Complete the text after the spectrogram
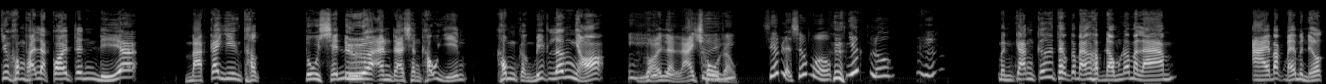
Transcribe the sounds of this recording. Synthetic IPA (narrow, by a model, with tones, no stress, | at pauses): t͡ɕɨ˨˦xə˧wŋ͡mfaː˧˩jlaː˨˩kɔ˧jt͡ɕe˧nɗḭ˧˨ə | maː˨˩kaː˨˦jzi˧ənt̪ʰə˨˩t̚ | t̪o˧jsɛ̰˧˥ɗɨ˧əʔa˧jŋ̟zaː˧˨˩sa˨˩nxə˧˩wzḭ˧˨ən | xə˧wŋ͡mkə˨˩nɓi˦˥ət̚ləː˨˦nɲɔ̰˧˥ | ɣɔ̰˧˨jlaː˨˩la̰ː˧jso˧zo˨˩j | sɛ˦˥p̚laː˨˩su˨˦mo˨˩tɲə˦˥t̚lu˧ən | mï˨˩ŋ̟ka˧ŋkɨ˨˦t̪ʰɛ˧wkːaː˨˦˥jɓaː˧nhəː˨˩p̚ɗə˨wŋ͡mɗɔ˨˦maː˨˩laː˨˩m | ʔaː˧jɓa˦˥ɓɛ̰˧˥mï˨˩ŋ̟ɗɨ˨˩ək̚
